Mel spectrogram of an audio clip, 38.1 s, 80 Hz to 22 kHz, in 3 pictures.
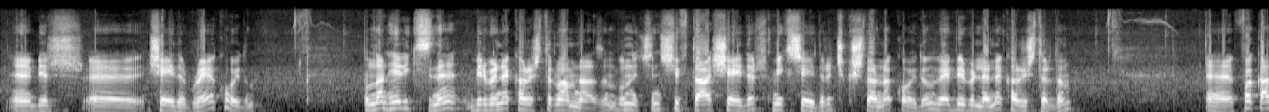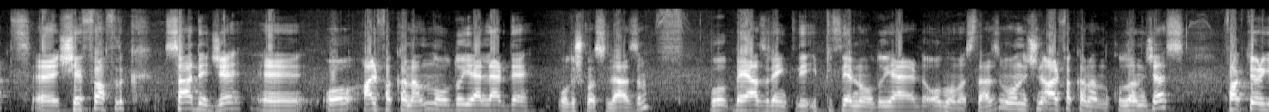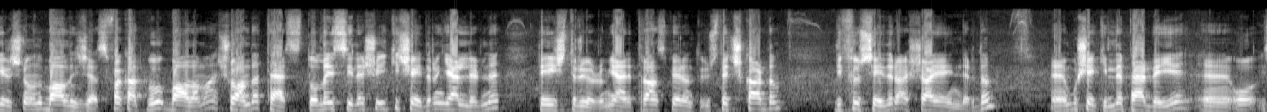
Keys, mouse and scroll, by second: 1.4-3.4 middle drag, 3.4-5.2 drag, 4.2-6.6 middle drag, 5.5-7.2 drag, 6.7 shift+a, 9.4-12.8 drag, 12.1 right click, 12.8-16.6 middle drag, 18.4-18.8 scroll up 1, 18.8-21.3 middle drag, 24.0-25.8 drag, 27.4 middle click, 28.2-28.6 scroll down 1, 28.6-29.8 middle drag, 29.8-31.6 drag, 35.6 middle click, 36.8-38.0 middle drag.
